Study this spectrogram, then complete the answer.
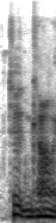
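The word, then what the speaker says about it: Tutankhamun: Tuten Common. Yes. Excuse me. I pronounced something wrong.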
